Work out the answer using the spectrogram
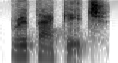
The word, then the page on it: repackage: Indian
